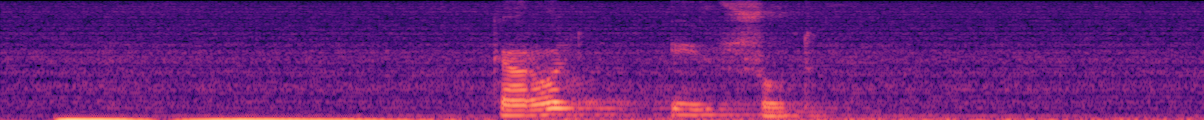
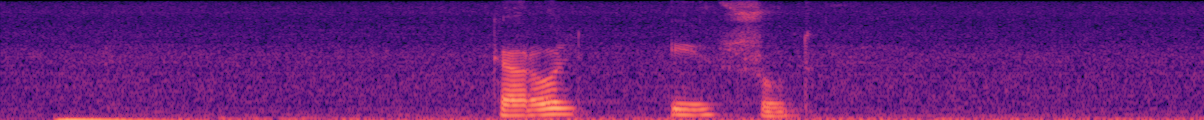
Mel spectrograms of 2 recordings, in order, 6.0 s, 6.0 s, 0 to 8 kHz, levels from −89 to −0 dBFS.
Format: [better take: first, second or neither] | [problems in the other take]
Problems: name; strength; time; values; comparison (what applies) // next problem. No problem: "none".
second | room echo; dies away in 2 s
